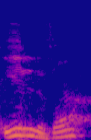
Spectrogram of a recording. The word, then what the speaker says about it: ils vont: Il ne faut pas prononcer le z, c'est ils vont, elles vont.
